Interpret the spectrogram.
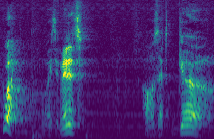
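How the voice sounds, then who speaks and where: A man's voice: mid-range voice, lively intonation, a little slow, pushed and bright. A man playing a scheming, pompous villain with a melodramatic delivery in a comic old-time radio play. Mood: brooding scheming. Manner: melodramatic, muttering then bursting out. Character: scheming, pompous male villain who runs a burlesque diner. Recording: echoey room, music behind.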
